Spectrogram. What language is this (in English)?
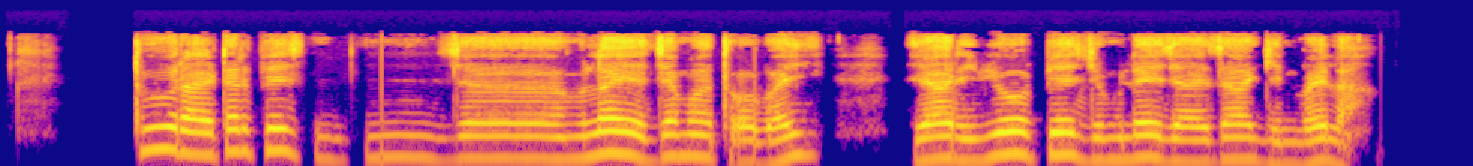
Ushojo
